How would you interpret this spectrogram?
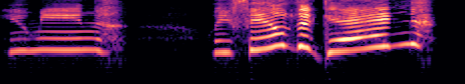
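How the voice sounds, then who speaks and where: A woman voicing a tiny, cheeky, excitable childlike fairy companion in a video game, with a squeaky voice. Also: measured pace, no room sound, clean studio sound, heavily acted. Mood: disappointed. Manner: exclamatory, refers to herself in third person. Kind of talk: video game character acting.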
